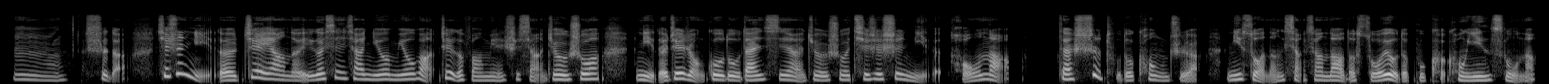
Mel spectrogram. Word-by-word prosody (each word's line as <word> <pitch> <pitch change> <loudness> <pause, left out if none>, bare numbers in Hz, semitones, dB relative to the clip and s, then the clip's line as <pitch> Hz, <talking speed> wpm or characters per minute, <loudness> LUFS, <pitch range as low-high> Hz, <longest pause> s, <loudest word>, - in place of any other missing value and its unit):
嗯， 210 -4 -7 0.2
是 - - -2
的。 - - -2 0.4
其 380 -2 +2
实 - - +1
你 - - -3
的 195 +2 +2
这 305 - +2
样 230 -4 +2
的 190 -1 -2
一 200 - 0
个 240 - +4
现 280 +1 -3
象， 245 -3 +1
你 220 - -1
有 230 +1 +2
没 225 0 -2
有 240 - +2
往 245 0 0
这 290 -3 +1
个 195 - -1
方 195 -3 -5
面 185 -1 -5
去 225 - -4
想， 235 - -3
就 230 -2 +3
是 225 - 0
说， 250 0 +4 0.4
你 210 -2 +1
的 - - +2
这 265 +3 +6
种 210 -4 0
过 220 -3 +4
度 200 -3 +1
担 200 +4 +4
心 220 -3 -1
啊， 195 - -1
就 205 - -2
是 190 - -1
说 210 +1 -1
其 235 +2 +1
实 245 0 +1
是 250 -1 +2
你 195 -6 -4
的 - - -7
头 190 +4 -2
脑， 230 -2 0 0.4
在 235 -2 +4
试 425 - +2
图 - - -9
地 185 - -1
控 195 -2 -4
制， 180 - -3 0.3
你 220 +4 +1
所 240 - +1
能 190 - -6
想 215 - -2
象 205 -2 -2
到 190 -1 +2
的 - - -3
所 - - 0
有 470 - +8
的 - - -2
不 - - -7
可 - - -5
控 195 -5 -2
因 190 +2 +2
素 215 - -1
呢？ - - -4
220 Hz, 265 characters per minute, -27 LUFS, 195-245 Hz, 0.4 s, 有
